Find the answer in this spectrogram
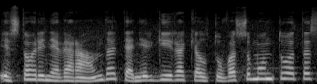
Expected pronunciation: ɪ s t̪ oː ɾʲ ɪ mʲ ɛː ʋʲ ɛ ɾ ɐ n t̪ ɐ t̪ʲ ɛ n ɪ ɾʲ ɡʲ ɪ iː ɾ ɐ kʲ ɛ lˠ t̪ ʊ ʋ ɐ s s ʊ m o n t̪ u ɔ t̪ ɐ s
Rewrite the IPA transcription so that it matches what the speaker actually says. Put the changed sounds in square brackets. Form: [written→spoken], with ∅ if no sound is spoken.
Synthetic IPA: ɪ s t̪ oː ɾʲ ɪ [mʲ→nʲ] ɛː ʋʲ ɛ ɾ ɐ n [t̪→d̪] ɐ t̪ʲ ɛ n ɪ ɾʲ ɡʲ ɪ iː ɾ ɐ kʲ ɛ lˠ t̪ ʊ ʋ ɐ s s ʊ m o n t̪ u ɔ t̪ ɐ s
